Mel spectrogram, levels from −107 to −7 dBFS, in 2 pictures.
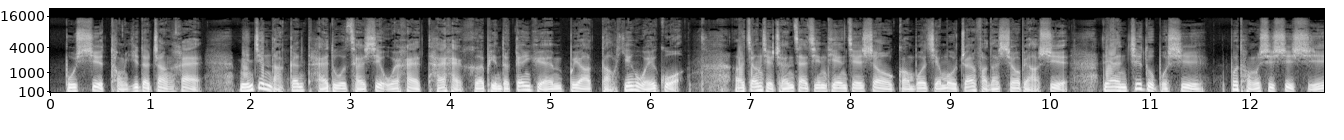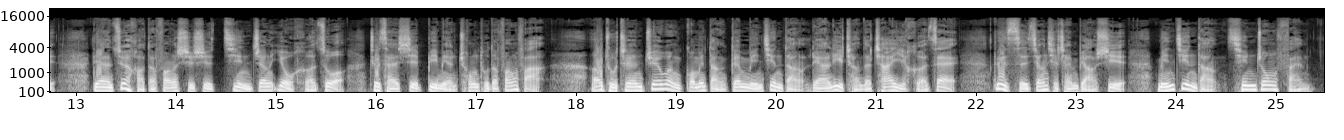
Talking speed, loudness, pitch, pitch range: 280 characters per minute, -15 LUFS, 120 Hz, 100-135 Hz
